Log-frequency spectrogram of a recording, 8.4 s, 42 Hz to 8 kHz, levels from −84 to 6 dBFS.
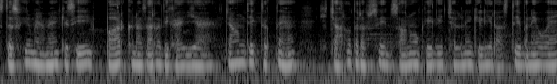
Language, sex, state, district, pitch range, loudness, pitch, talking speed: Hindi, male, Bihar, Kishanganj, 135-145 Hz, -42 LUFS, 140 Hz, 200 wpm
